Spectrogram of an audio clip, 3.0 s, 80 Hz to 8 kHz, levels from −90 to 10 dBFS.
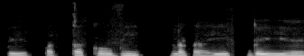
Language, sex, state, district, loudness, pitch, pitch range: Hindi, female, Bihar, Lakhisarai, -24 LUFS, 230 Hz, 220-245 Hz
